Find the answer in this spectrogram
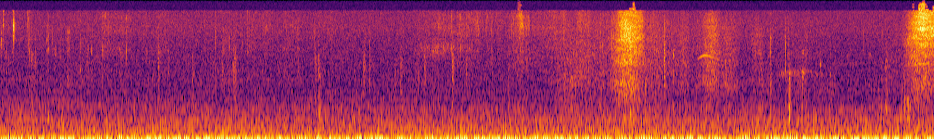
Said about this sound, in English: And so here I am in a car on my own, grappling with the nature of being in this moment.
